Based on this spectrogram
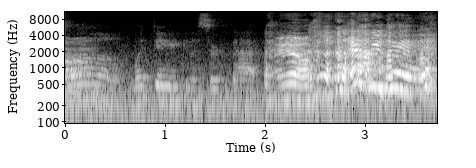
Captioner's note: laughs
